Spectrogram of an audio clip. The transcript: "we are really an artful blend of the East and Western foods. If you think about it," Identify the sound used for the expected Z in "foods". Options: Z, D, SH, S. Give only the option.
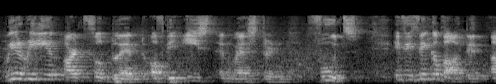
S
